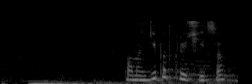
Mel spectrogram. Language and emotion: Russian, neutral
